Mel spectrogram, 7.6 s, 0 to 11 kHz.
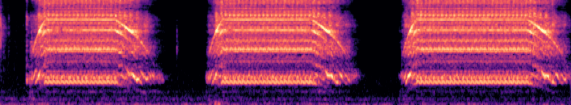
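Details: New Bafang M560RS mid-drive motor, 0 km, on the table with no load at high rpm; three spins of a high clean whine ramping up, holding steady and winding down; normal no-load motor whine.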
